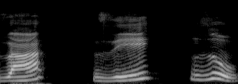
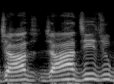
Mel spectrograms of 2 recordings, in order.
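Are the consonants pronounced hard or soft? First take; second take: soft; hard. First: The consonants are pronounced softly. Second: The consonants are pronounced hard. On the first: The speaker calls it right. "নরম করে পড়তে হবে" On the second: The speaker calls it wrong. "আমি কিন্তু এখানে যা যা জি জু বলিনি"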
